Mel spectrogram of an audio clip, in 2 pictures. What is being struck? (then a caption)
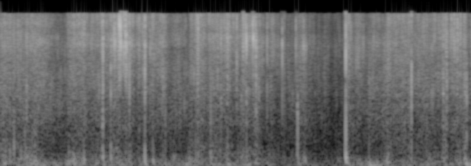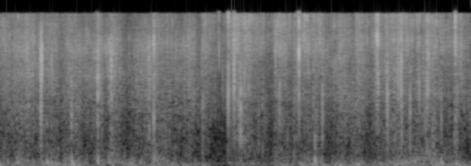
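Plastic bubble wrap. Long nails scratch and squeeze clear plastic bubble wrap held in the hands. The result is a steady, dense crinkling and scratching with bright, sharp crackles, plus one louder snap partway through.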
